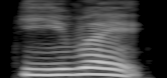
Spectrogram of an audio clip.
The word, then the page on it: 一味: yī wèi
